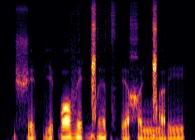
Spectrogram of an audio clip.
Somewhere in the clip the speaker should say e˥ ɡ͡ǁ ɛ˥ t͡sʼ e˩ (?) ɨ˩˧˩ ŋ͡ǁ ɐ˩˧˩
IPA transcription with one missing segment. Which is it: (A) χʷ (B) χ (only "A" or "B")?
B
